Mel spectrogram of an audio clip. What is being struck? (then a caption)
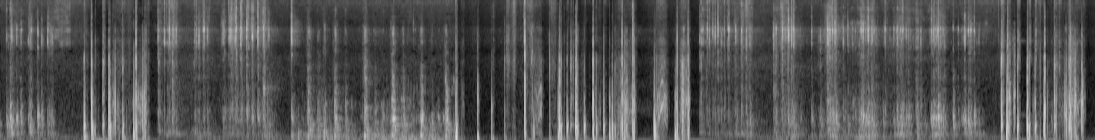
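Plastic keys of a digital piano. Fingertips and nails tap quickly on the white and black plastic keys of a digital piano keyboard, with no notes sounding. The result is a dense, dry, typing-like patter of short clicks and thumps in uneven bursts with brief pauses.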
